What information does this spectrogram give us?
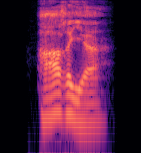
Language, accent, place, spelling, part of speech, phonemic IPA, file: German, Germany, Berlin, Arier, noun, /ˈaː.ʁi.ɐ/, De-Arier.ogg
- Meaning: 1. Indo-Iranian, Aryan (member of an eastern Indo-European subgroup) 2. Aryan (member of any Indo-European people or even the entire “Caucasian” race)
